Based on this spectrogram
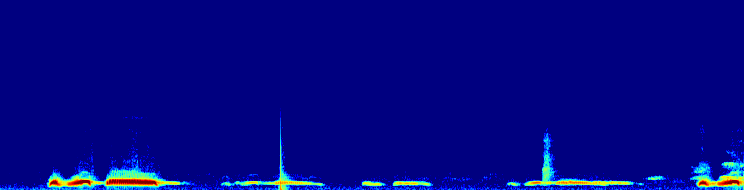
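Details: Spotted dove used as a decoy, singing 'giọng thổ': two short notes and a long low coo, a sharp click, scattered soft murmuring notes, then the phrase begins again.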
